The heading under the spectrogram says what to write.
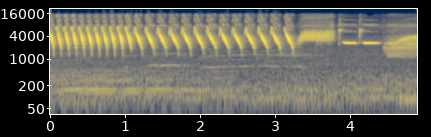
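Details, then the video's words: Canary master song for teaching young canaries: a rapid rolling trill of falling notes, then a buzzy chatter, clear flat whistles and a nasal buzz. "Masteran Kenari Gacor Panjang‼️Cocok Untuk Pancingan Kenari Belajar Bunyi dan Macet Bunyi"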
